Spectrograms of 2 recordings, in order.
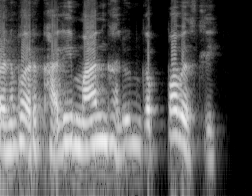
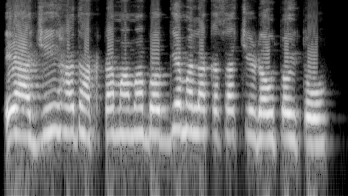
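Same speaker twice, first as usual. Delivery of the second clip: lightly raised complaining call, a bit higher; 5 semitones higher than usual. A narrator's reading. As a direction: shout for grandma against the teasing uncle. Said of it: "तिने ओरडून म्हटले". (आजीला ओरडून हाक, सौम्यपणे)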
